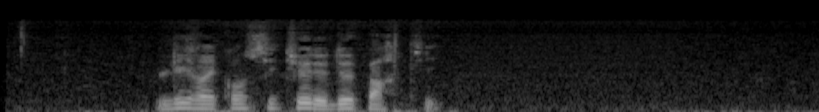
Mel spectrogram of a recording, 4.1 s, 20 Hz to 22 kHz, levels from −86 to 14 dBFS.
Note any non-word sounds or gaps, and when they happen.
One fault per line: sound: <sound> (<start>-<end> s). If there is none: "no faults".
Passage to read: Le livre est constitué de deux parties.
no faults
